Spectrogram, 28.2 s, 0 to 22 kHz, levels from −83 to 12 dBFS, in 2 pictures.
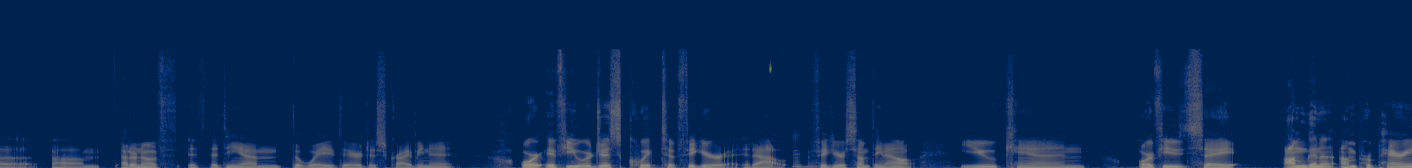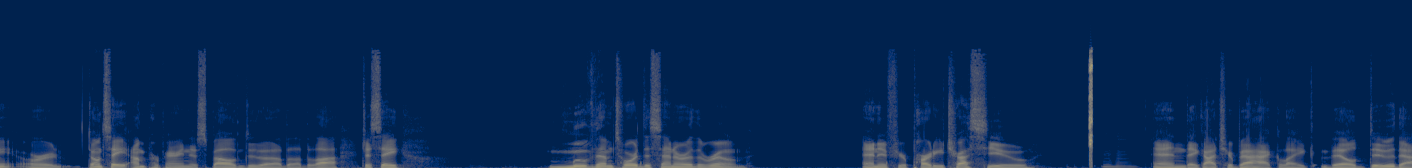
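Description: At 7.67 to 7.72 s, just after "quick to figure it", a corrupt frame decoded smears misplaced energy across roughly five frames as a quiet chirp. Further single damaged frames give brief blips at 20.53 s, between "move them toward" and "the center of the", and at 22.98 s, both faint, around -30 to -25 dBFS. The loudest, near -10 dBFS, follows "your party trusts you" at 25.01 to 25.04 s. Flipped bits made the decoder apply wrong gains or misread codes, so each shows as a short vertical streak on a spectrogram and a spike on the waveform.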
